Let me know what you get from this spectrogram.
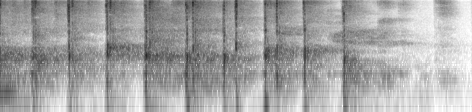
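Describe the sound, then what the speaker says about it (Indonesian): Audience at an Indonesian school talk show claps for two hosts, a short burst of about eight distinct sharp claps, fairly close, tapering off within two seconds. "Kita boleh dong tepuk tangan dulu buat April dan Bulan."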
